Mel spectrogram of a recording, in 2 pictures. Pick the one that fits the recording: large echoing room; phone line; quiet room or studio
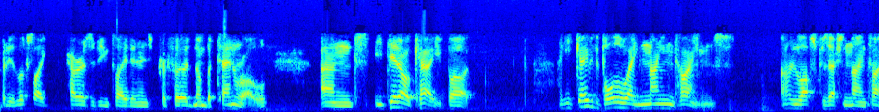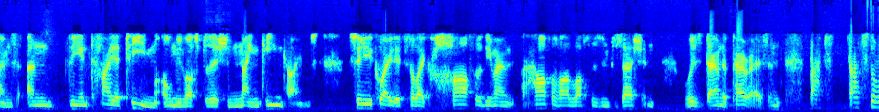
phone line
